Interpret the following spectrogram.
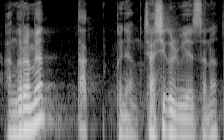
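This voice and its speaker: Gravelly Buddhist monk giving blunt advice. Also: male voice, mid-range voice, normal speed. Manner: blunt and animated, acts out shouting children. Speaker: Buddhist monk answering questions. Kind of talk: question-and-answer dharma talk.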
